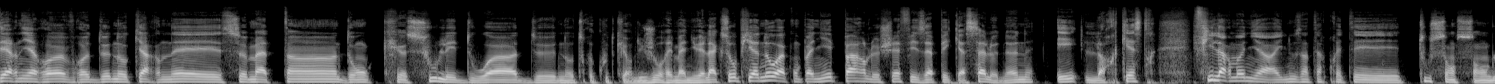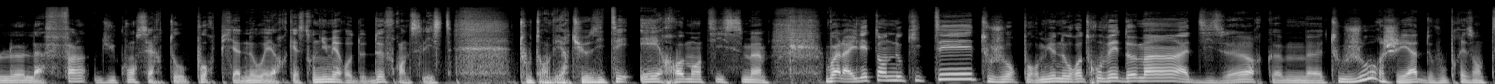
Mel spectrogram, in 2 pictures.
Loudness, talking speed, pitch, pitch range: -18 LUFS, 155 wpm, 110 Hz, 95-130 Hz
